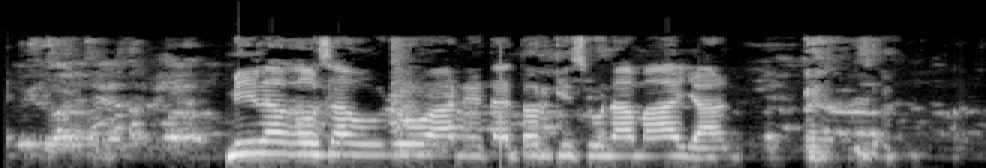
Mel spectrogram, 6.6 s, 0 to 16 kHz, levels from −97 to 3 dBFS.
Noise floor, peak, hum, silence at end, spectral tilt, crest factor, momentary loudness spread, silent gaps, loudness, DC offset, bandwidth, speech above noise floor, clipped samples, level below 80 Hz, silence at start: -41 dBFS; 0 dBFS; none; 0.2 s; -4 dB/octave; 16 dB; 11 LU; none; -15 LUFS; under 0.1%; 8 kHz; 26 dB; under 0.1%; -58 dBFS; 0.05 s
